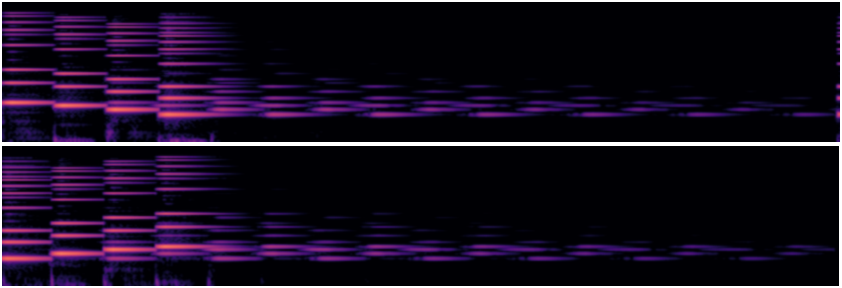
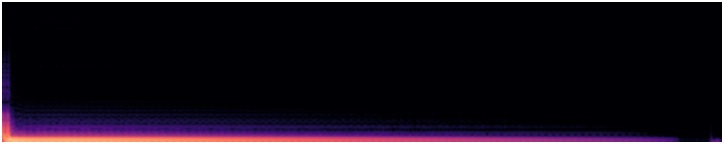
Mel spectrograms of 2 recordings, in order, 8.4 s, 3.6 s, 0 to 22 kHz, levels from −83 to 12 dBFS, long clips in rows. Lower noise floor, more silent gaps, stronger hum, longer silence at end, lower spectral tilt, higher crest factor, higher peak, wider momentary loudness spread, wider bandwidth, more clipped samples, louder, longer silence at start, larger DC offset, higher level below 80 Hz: first, -67 dBFS vs -59 dBFS; neither; neither; first, 2.3 s vs 1.4 s; second, 4 dB/octave vs -11.5 dB/octave; about the same, 18 dB vs 14 dB; second, -8 dBFS vs -2 dBFS; about the same, 25 LU vs 23 LU; first, 17 kHz vs 0.6 kHz; neither; about the same, -21 LUFS vs -19 LUFS; about the same, 0 s vs 0 s; neither; second, -70 dBFS vs -14 dBFS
